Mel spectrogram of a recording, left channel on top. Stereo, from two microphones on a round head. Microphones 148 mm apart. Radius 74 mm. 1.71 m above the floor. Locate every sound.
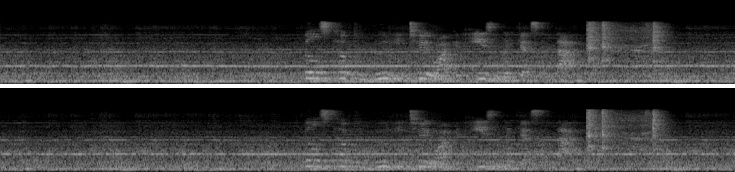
0.0 s an engine running: 35° right (ahead or behind), 1.6 m
3.0 s a woman speaking: 20° left (ahead or behind), 0.9 m
5.9 s a camera shutter: 30° right (ahead or behind), 0.7 m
